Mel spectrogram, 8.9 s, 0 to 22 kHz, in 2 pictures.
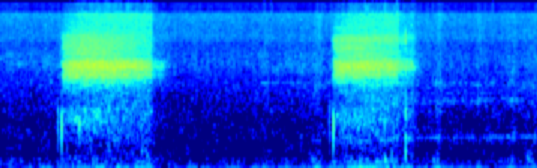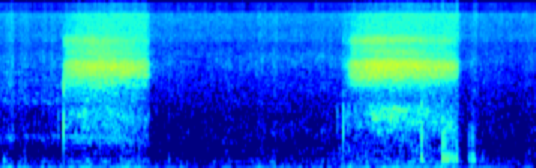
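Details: Cat snoring while asleep: four soft, hissing breath sounds about two seconds apart, roughly 26 a minute, with faint snorty clicks.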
